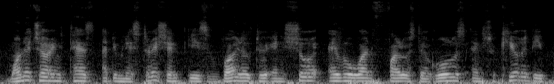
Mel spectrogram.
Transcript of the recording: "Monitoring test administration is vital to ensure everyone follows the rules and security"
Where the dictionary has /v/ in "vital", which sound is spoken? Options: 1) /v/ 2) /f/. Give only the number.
1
